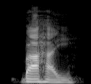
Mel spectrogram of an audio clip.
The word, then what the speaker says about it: bahay: And that object is bahay. Bahay. Bahay. Bahay is spelled as B-A-H-A-Y.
